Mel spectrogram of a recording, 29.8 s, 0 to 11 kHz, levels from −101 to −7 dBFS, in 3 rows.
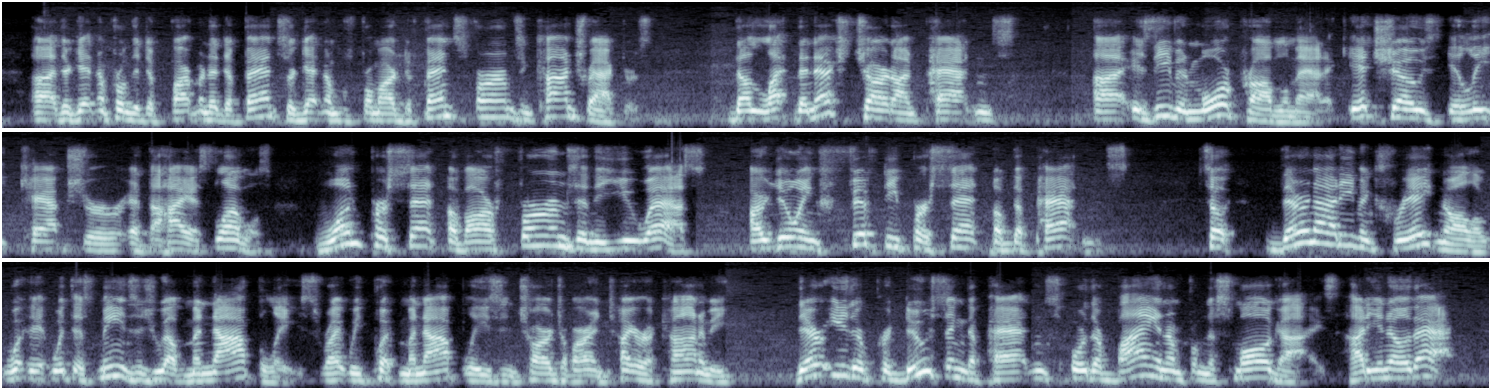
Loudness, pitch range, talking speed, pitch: -19 LUFS, 140-195 Hz, 195 wpm, 165 Hz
